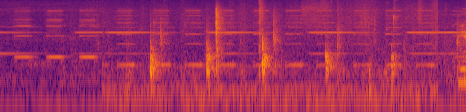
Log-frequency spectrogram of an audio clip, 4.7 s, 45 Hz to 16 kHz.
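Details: Repeating electronic alarm tones from a bedside monitor over room noise and clatter, in a simulated hospital scenario where a 62-year-old patient in conscious ventricular tachycardia prompts a rapid response call; patient monitor alarm.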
